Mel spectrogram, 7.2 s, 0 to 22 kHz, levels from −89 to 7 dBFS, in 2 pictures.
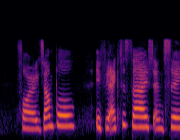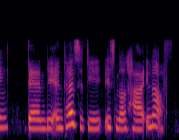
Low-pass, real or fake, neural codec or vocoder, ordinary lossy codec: none; fake; codec, 16 kHz, 2 kbps, X-Codec, HuBERT features, trained on general audio; none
